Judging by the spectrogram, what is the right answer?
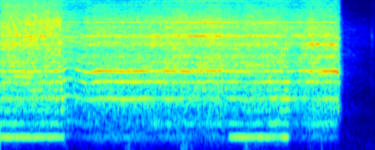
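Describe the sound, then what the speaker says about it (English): A router trims laminate veneer on a repair job, spinning with the bit's rotation: a loud, steady, high-pitched motor whine runs close and continuous for over three seconds, then cuts off abruptly. "Seems to work better in the direction of the rotation of the router bit."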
